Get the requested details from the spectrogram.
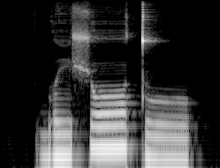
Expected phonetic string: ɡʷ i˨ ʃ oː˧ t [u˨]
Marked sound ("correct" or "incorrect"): correct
